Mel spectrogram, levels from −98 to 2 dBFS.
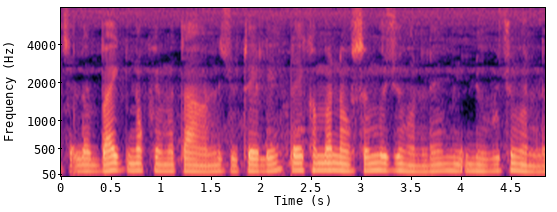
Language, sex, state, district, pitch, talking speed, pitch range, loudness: Wancho, male, Arunachal Pradesh, Longding, 110 Hz, 185 wpm, 110-120 Hz, -19 LUFS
